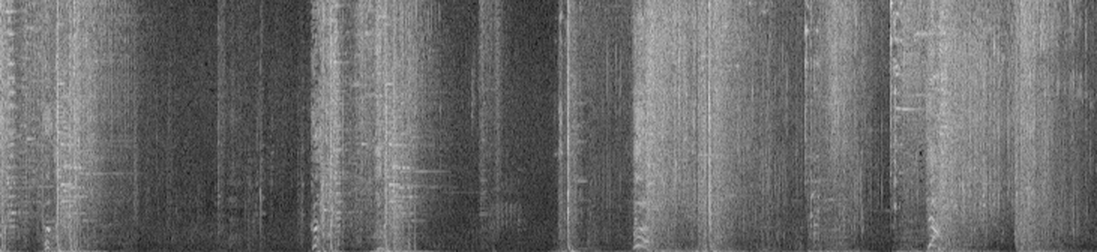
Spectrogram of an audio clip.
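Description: Heavy weapons whoosh and strike with thuds.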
